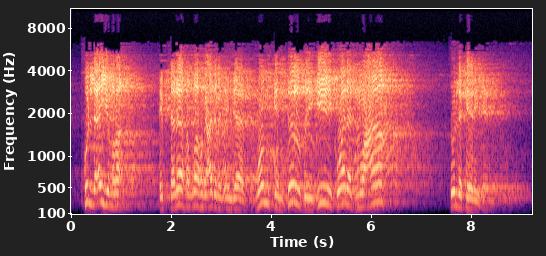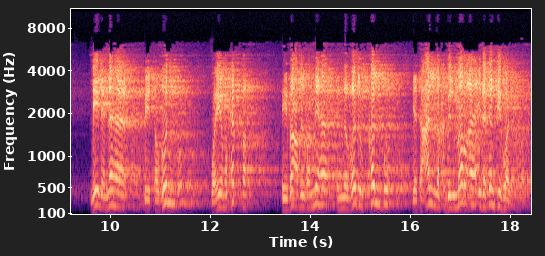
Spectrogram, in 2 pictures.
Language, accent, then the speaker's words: Arabic; Egypt; وإحنا كمصريين أسد بالك أسد في الحاجات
